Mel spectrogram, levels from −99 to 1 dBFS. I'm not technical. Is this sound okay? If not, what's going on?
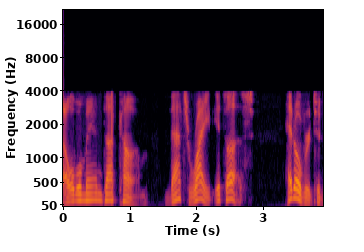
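No. There are bit errors on a digital phone line at about 0.72 s. A few of the ones and zeros carrying the speech got flipped on the way, so single instants of sound jump to wrong values.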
